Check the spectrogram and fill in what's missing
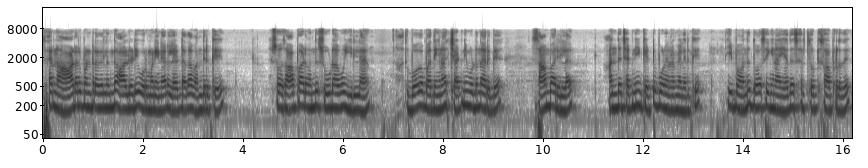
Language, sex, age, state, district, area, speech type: Tamil, male, 18-30, Tamil Nadu, Coimbatore, urban, spontaneous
